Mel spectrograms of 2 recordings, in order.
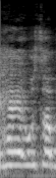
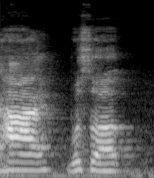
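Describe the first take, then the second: First: Said in the usual way. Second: Low, slow, dry greeting; indifferent. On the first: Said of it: "and he say". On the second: Acted. Woman showing how to answer a man's text, indifferent. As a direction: greet him like you don't even care. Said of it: "act like you don't even care".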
